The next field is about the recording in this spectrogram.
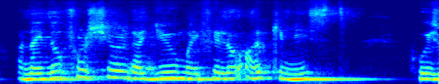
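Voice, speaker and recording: With audible room echo, a woman speaks at a moderate pace in a fairly high pitch. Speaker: author and spiritual healer. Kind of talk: reading aloud. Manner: droning.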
